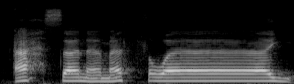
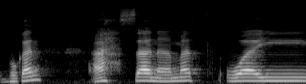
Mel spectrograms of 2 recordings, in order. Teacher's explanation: Jadi dipanjangkannya itu wanya, bukan ya-nya.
